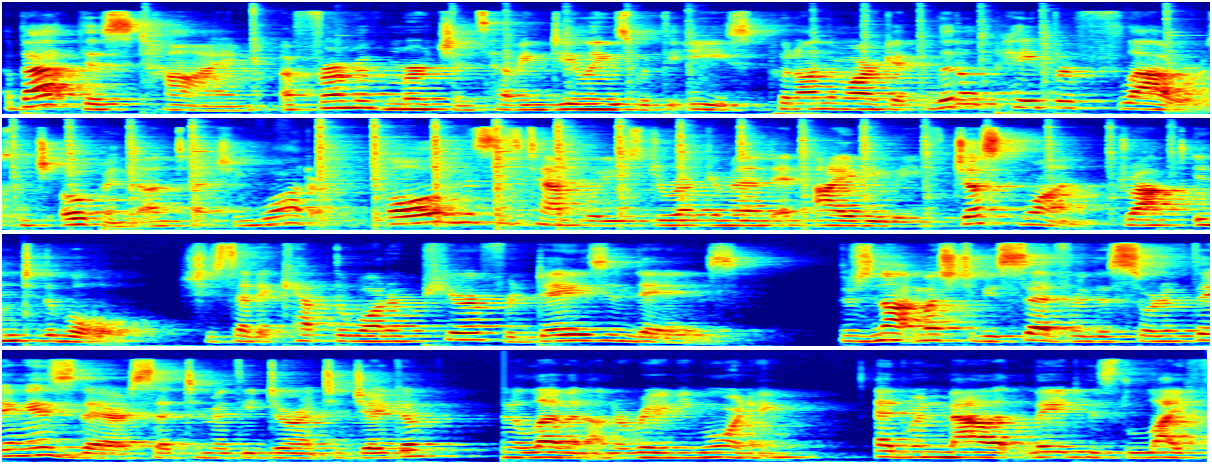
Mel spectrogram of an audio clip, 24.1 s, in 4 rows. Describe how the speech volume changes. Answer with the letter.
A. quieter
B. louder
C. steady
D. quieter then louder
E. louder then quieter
C.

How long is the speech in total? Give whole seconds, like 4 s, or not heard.
24 s.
